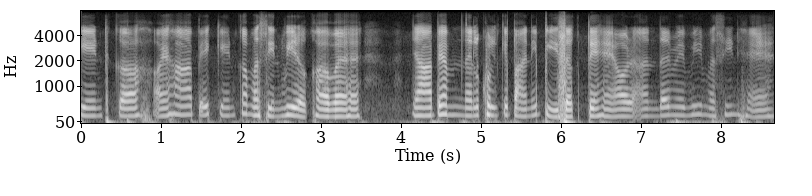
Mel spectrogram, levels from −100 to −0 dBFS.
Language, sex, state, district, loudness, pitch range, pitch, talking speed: Hindi, female, Bihar, West Champaran, -20 LUFS, 195-225 Hz, 210 Hz, 195 wpm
